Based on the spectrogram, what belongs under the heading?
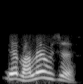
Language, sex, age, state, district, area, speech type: Assamese, male, 45-60, Assam, Sivasagar, rural, conversation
